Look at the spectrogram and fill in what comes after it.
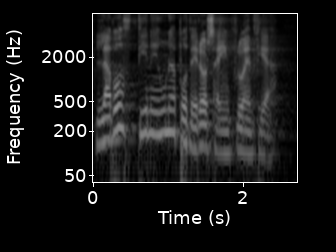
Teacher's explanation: vamos a intentar comenzar la frase en un tono agudo y acabar en grave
